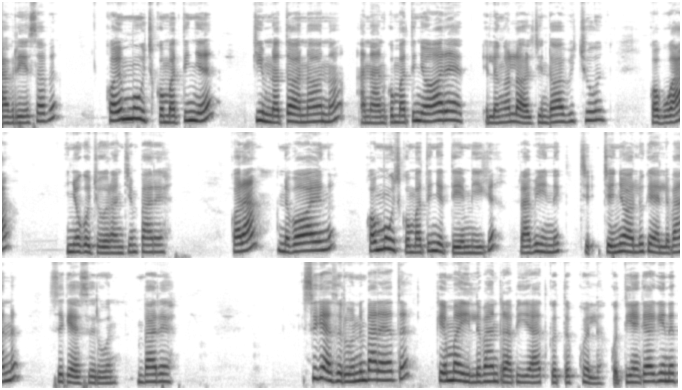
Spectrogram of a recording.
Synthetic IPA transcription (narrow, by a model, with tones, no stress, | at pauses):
a˨pɾe˨sɔ˦bɪ˦ | kɔ˦i˦mu˦t͡ʃko˨ma˨ti˦ɲe | ki˦mnɔ˨tɔ˦nɔ˦nɔ | a̰˨na˨nko˨ma˨ti˦ɲɔː˦ɾɛ˦t̚ | e˨le˨ŋɔ˦lɔ˨lt͡ʃi˨ndɔ˦bi˦t͡ʃu˦n | kɔ˨pwa˦ | i˦ɲo˦ko˨t͡ʃo˨ɾa˨nt͡ʃi˦mpa˦ɾɛ˦ | kɔ˧ɾa˦m | ne˨βɔ˦e˦ŋɪ˦ | kɔ˦mu˦t͡ʃko˨ma˨ti˦ɲe˨te˨mi˨ke˦ | ra˨bi˦nɪ˦k̚ | t͡ʃe˨ɲɔ˦lu˦kɛ˨lɪ˨ba˦n˦ | sɪ˦kɛ˨sɪ˨ɾu˨n | mba˦ɾɛ˦ | si˦kɛ˨s̬ɪ˨ɾu˨n˦mba˦ɾɛ˦tɛ˦ | ke˦ma˦i˨lɪ˦ba˦nra˨bi˦ja˦tko˨tɨ˦p̚kwe˨le˨ko˨ti˨e˨ŋke˦a˦ki˦ne˦t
